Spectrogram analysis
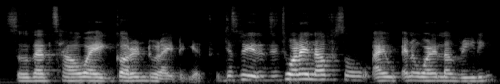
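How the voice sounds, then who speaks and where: A woman's voice: on the low side, brisk, pushed and bright. Hesitant woman author on a video call. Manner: hesitant, many fillers and restarts. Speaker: guest author. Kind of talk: casual interview chat.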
